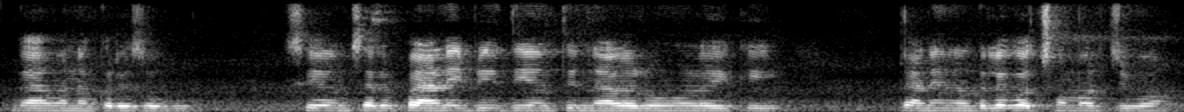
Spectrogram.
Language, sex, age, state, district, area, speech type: Odia, female, 45-60, Odisha, Rayagada, rural, spontaneous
